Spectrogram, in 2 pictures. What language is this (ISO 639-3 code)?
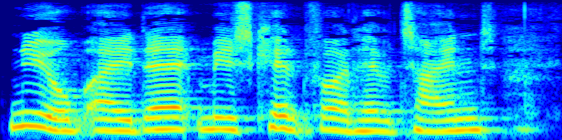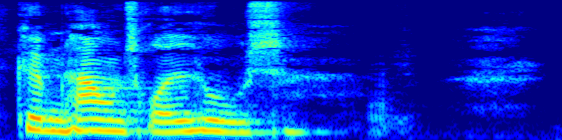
dan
